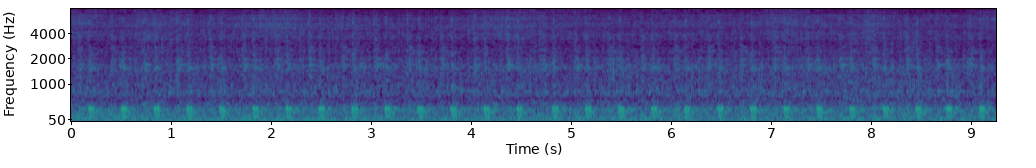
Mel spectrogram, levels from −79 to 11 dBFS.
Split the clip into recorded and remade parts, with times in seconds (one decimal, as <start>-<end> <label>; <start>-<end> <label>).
0.0-4.7 recorded; 4.7-8.6 remade; 8.6-9.3 recorded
